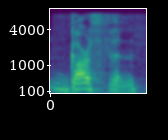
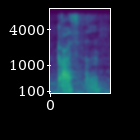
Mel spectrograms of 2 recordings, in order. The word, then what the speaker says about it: Garvin: name was Captain garthin you said garthan spell it like Garth g-a-r-t-h then v i n Garvin okay Garth Ben then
